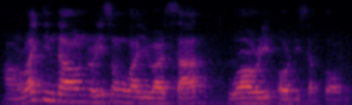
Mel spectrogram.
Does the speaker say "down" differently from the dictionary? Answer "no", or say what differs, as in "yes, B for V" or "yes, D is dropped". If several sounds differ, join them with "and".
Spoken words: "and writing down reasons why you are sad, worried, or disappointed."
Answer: no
